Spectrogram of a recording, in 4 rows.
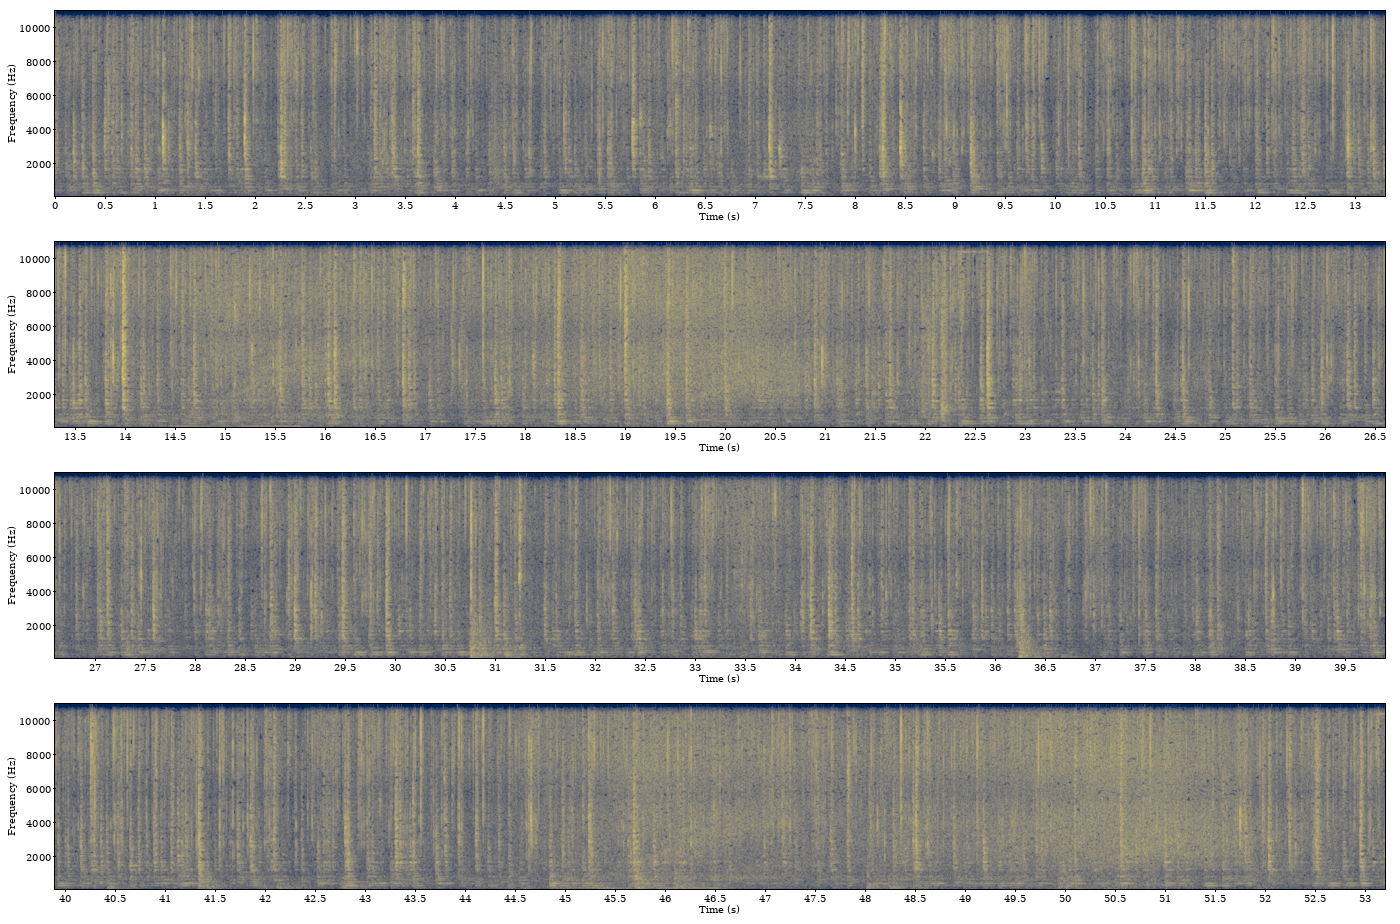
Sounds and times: rain through rainwater down pipe 0:00.0 - 0:53.2

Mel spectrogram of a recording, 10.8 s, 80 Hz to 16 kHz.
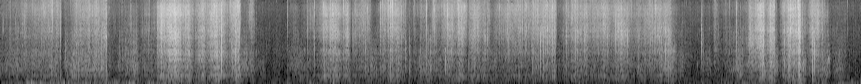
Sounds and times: Grinding a large styrofoam block with a rock 0:00.0 - 0:10.6

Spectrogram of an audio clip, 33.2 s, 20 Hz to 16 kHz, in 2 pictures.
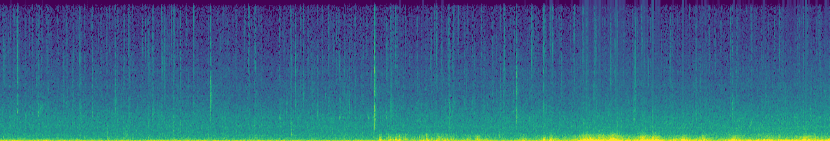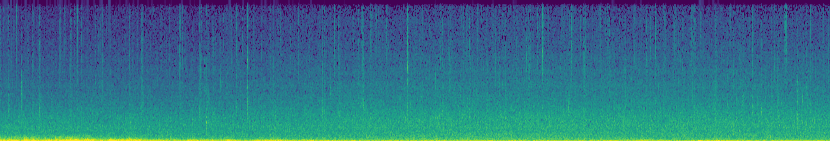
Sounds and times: Thunder Claps 0:07.6 - 0:20.5

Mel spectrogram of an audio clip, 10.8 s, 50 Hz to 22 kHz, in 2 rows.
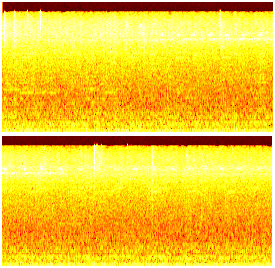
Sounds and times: church bells 0:00.0 - 0:02.5
bells from another church join in 0:00.0 - 0:02.7
cricket 0:00.0 - 0:10.8
rain 0:00.0 - 0:10.8

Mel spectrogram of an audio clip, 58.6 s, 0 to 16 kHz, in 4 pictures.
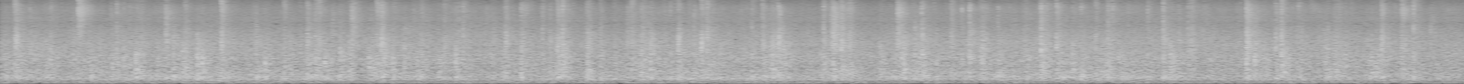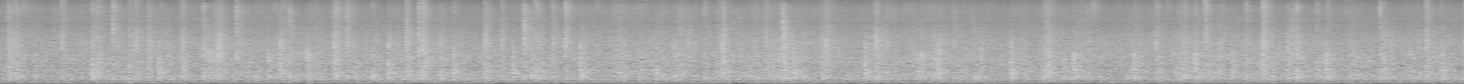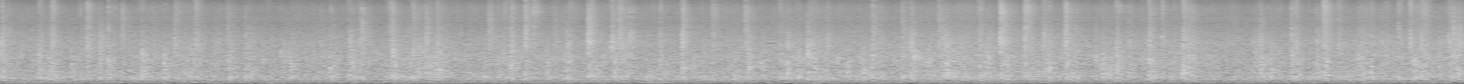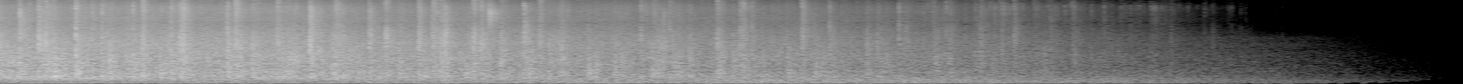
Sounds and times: Rain On Fiber Roof 0:00.0 - 0:56.2

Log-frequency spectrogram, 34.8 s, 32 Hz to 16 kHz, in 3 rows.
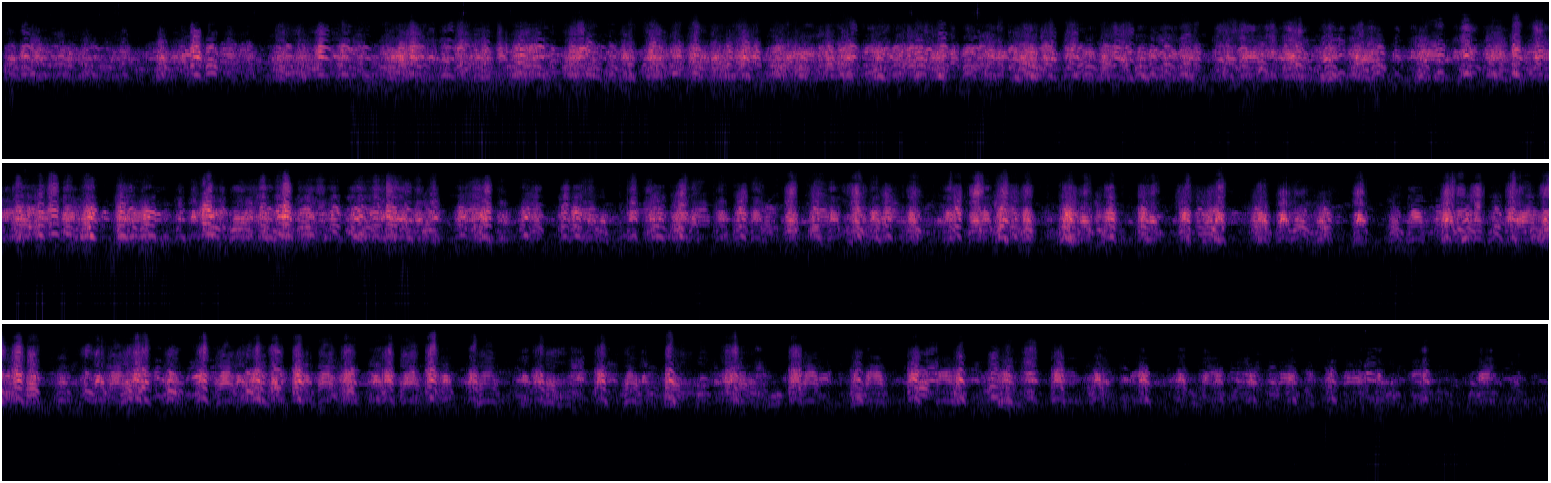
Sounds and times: Barnacle geese flying close by 0:00.0 - 0:34.8

